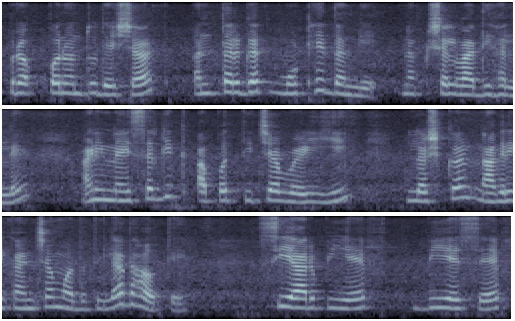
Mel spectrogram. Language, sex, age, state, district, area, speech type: Marathi, female, 45-60, Maharashtra, Nagpur, urban, spontaneous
